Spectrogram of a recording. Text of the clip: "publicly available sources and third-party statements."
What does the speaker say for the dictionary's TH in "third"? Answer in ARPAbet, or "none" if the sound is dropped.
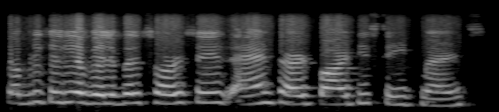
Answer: T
